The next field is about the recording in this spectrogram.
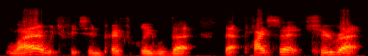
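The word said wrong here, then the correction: Chirrut Îmwe: Is that Chirrutimoy? – Yes.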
